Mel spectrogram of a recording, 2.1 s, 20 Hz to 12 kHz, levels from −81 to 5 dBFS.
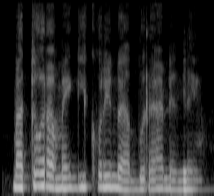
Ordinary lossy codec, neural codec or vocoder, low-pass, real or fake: none; codec, 24 kHz, 1.5 kbps, HILCodec; none; fake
